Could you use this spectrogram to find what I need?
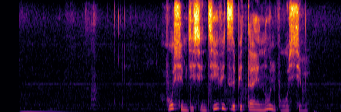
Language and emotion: Russian, neutral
